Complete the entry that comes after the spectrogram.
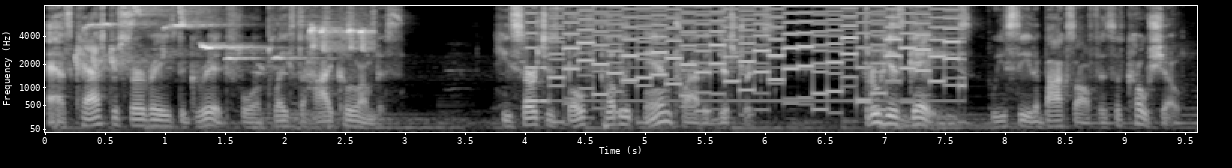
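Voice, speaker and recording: A man's voice: low-pitched, lively intonation, moderate pace. A man reading scripted narration for a radio drama. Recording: narration over music. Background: music.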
